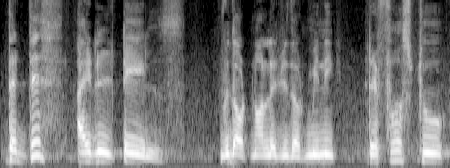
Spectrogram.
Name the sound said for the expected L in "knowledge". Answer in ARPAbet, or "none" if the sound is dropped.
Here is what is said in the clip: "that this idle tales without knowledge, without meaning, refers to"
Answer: L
